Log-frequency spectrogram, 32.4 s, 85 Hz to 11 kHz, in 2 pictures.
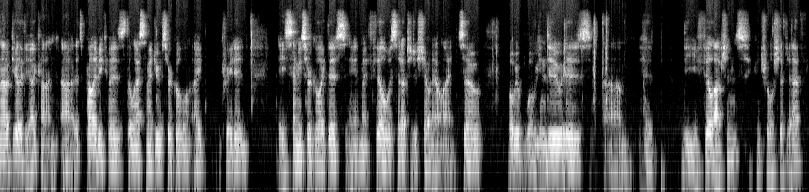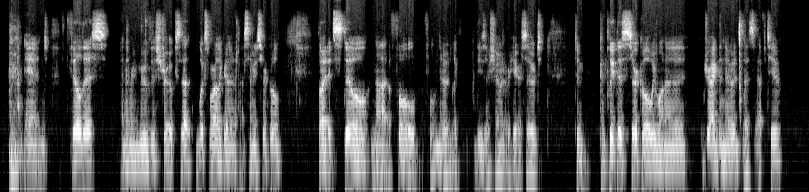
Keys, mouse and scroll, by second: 11.9 ctrl+shift+f, 15.5-18.2 drag, 31.1 F2.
